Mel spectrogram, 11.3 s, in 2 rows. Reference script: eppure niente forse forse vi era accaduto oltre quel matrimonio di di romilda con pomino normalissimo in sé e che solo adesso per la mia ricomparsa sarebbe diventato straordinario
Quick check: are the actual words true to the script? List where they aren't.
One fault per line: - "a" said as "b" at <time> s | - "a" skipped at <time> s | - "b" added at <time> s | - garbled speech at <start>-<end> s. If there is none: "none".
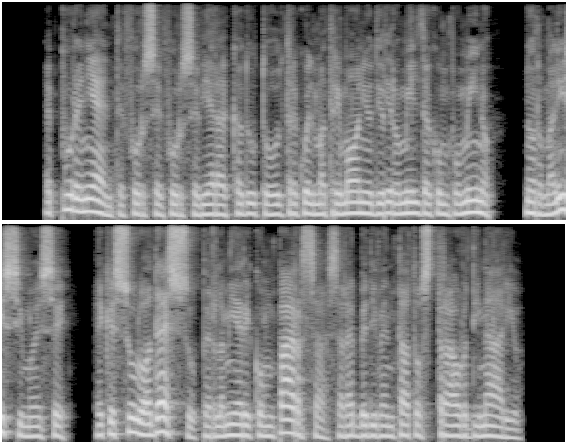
none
